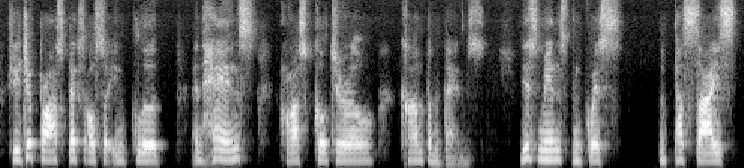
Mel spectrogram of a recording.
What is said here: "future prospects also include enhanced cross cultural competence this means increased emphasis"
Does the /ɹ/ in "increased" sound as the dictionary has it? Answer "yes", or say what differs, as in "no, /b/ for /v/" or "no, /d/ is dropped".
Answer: no, /ɹ/ is dropped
